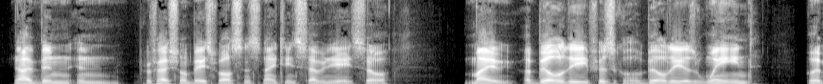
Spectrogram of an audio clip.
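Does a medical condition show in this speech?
Yes: Parkinson's disease; left hand clutching about eight years before diagnosis, diagnosed within 2 days via friend Peter Secchia, Grand Rapids; 4 years since diagnosis, tremor and hand clutching with anxiety, big and loud therapy via movement specialist; speech tough, speech therapy with ahs before going on air, big and loud voice training.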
